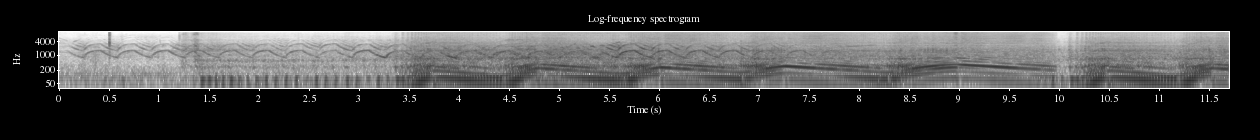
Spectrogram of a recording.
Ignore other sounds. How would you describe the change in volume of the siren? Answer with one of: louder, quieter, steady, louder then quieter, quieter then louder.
louder then quieter.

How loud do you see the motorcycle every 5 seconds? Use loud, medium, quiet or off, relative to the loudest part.
medium, loud, loud.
